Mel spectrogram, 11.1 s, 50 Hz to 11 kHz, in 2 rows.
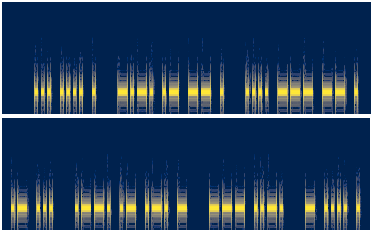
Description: Morse code, heard as a keyed tone, about 25 wpm, 700 Hz. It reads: SHE CAME HOME AS PART OF THE
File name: practice / 25wpm / Sentences with 4-Word Phrases - 25wpm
